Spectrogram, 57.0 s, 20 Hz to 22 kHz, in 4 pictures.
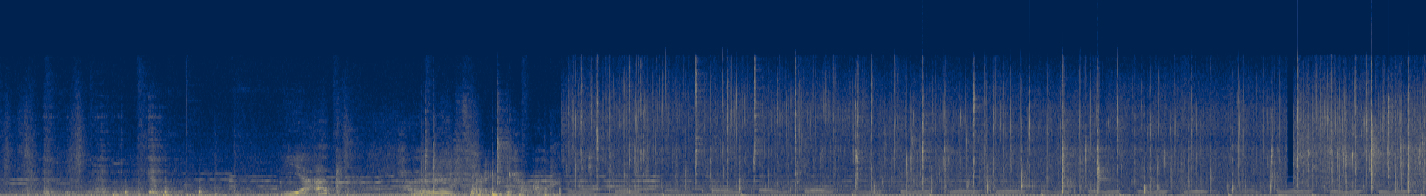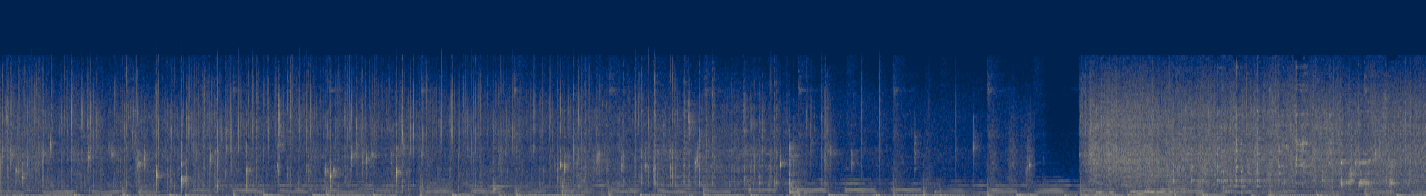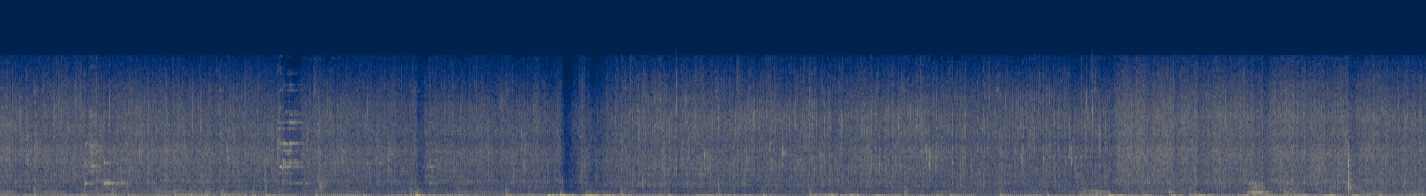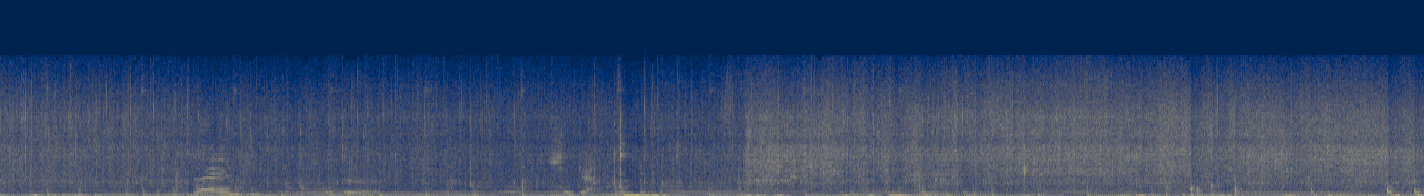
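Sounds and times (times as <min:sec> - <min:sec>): oil sizzling in a wok: 0:05.6 - 0:24.5, 0:25.1 - 0:57.0.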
